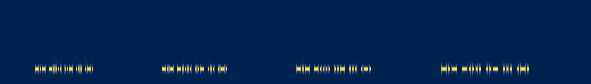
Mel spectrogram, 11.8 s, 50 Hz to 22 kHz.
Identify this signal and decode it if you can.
Morse code, heard as a keyed tone, about 45 wpm, 700 Hz. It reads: K6USR K6USR K6USR K6USR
